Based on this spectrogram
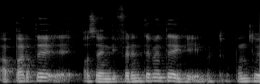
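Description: Somewhat breathy, a man's voice comes through with a dark, mellow tone. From Venezuela. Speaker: podcast co-host. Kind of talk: casual chat.

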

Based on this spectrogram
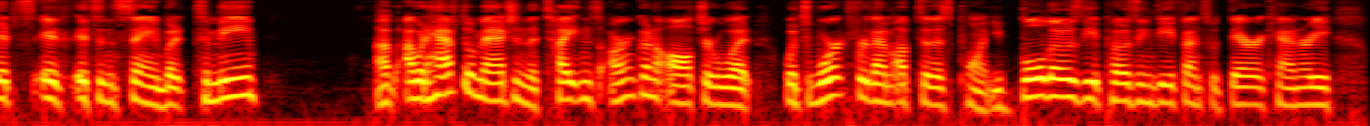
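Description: Very fast and fairly high-pitched, a man talks with ordinary pitch variation in a dry, close sound with no echo. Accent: American. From US Mid-Atlantic, Baltimore. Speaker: fantasy football podcaster. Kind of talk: solo sports preview. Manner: casual, conversational.

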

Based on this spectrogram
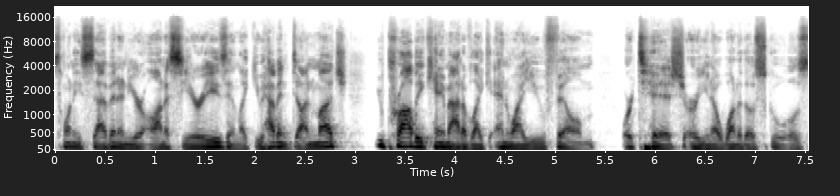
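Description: Fairly low pitch from a man, at a moderate pace with ordinary pitch variation. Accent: American. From California, Bay Area. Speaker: actor. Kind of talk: casual chat. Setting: studio.

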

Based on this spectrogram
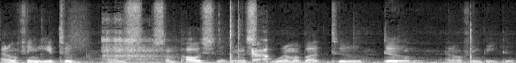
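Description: A man with a very deep, low pitch and lively intonation, at a fairly slow pace with long, frequent pauses, amid noticeable background noise and audible room echo. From Burundi. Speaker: podcast host. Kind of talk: solo news commentary. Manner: halting, many fillers.

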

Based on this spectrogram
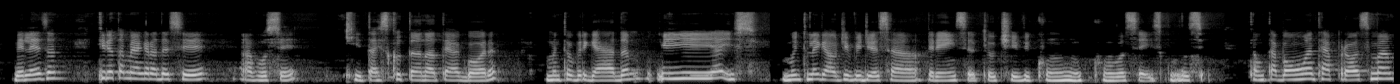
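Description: A woman with a normal speaking voice talks at a medium pitch and a moderate pace, with ordinary pitch variation and very even loudness. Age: 20s. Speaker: political consultant. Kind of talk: personal testimony.

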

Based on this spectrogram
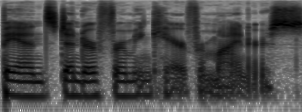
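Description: An ordinary speaking voice with an American accent at a fairly slow pace, in a dry, close sound with no echo. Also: woman. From Indiana, US Midwest. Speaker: student podcast host. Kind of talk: interview.

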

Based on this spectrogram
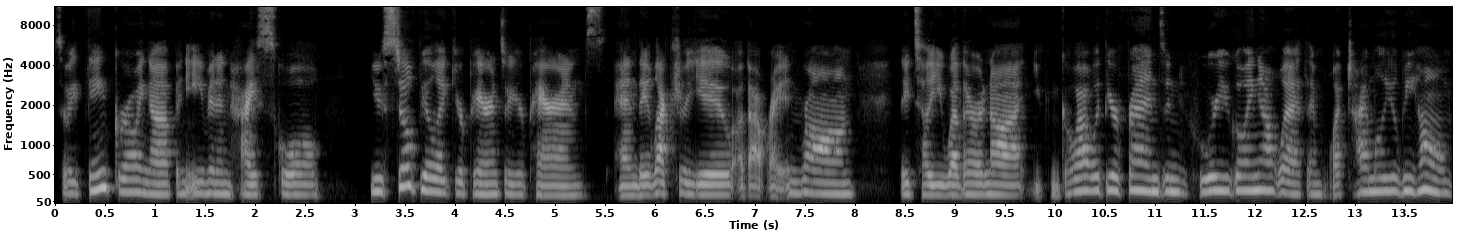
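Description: A woman speaks in a normal speaking voice at a medium pitch with ordinary pitch variation. Her pace is moderate, and the recording is very clean with a silent background. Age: 20s. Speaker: podcast host. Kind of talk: casual chat.

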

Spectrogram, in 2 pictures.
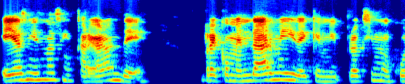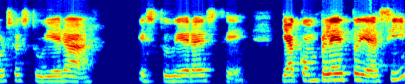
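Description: At a moderate pace, a woman talks with fairly high pitch and fairly even intonation. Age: 20s. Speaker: lettering artist and course teacher. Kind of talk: interview.

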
